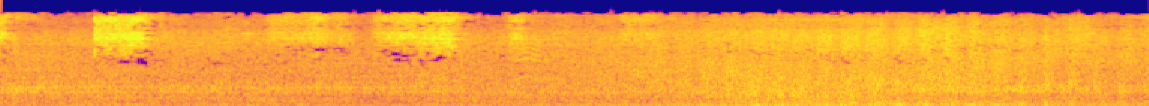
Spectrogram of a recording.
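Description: Autorack cars of a CSX freight train rolling past close by: a steady rumble and clatter of wheels on rail, growing louder about five seconds in.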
